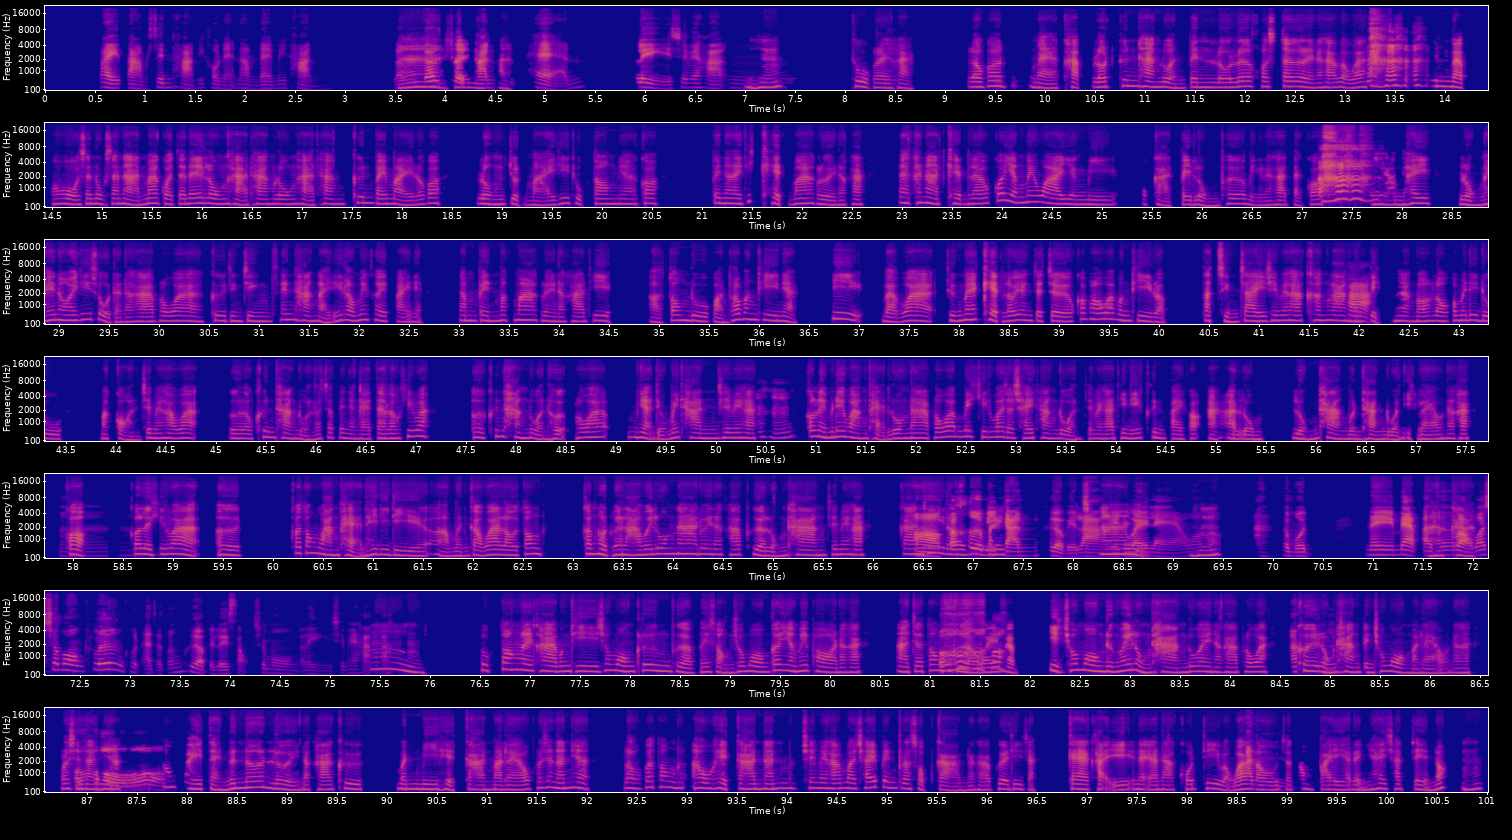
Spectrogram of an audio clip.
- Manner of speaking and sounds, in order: in English: "Roller coaster"; laugh; laugh; in English: "Map"; laughing while speaking: "อ๋อ"
- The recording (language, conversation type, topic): Thai, podcast, การหลงทางเคยสอนอะไรคุณบ้าง?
